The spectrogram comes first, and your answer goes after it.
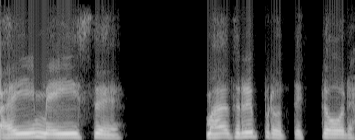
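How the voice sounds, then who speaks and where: A woman speaks at a very slow pace. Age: 60s. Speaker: abuse survivor and protective mother. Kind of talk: testimony.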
